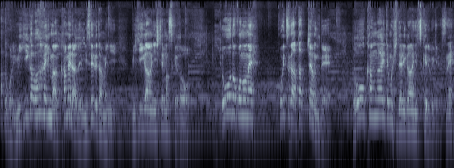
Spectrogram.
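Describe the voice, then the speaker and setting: A man's high voice at a very fast pace, full of very wide pitch swings, with music in the background. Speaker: DIY woodworking channel host. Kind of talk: casual DIY tutorial talk to camera.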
